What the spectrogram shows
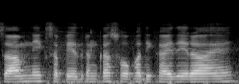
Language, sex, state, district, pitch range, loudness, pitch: Hindi, male, Uttar Pradesh, Shamli, 130-135 Hz, -17 LUFS, 130 Hz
